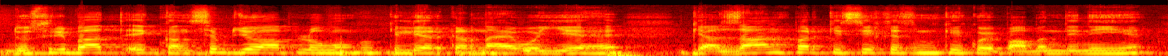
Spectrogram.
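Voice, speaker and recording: A man's voice: fairly high pitch, steady tone, brisk. A man giving a methodical, point-by-point explanatory statement as a local party representative. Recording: clear background noise, ambient sound.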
